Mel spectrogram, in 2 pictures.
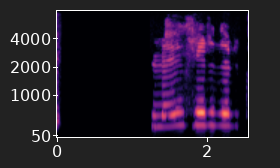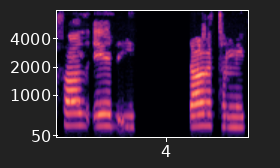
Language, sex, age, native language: Icelandic, female, 18-19, Icelandic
